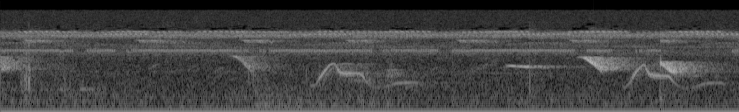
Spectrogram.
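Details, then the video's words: Evening pauraque song: two or three whistles climb steeply, fall, and trail off in a flat tail. Other birds add short chirps, and insects buzz steadily in the background. "PÔR DO SOL AO CANTO DO BACURAU"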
